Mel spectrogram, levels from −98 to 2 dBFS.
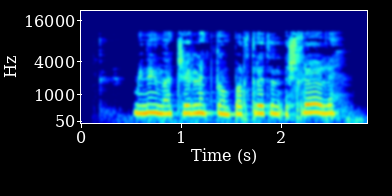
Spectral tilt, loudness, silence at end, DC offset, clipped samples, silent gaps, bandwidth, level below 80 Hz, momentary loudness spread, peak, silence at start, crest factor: -4 dB/octave; -33 LUFS; 0.3 s; under 0.1%; under 0.1%; none; 11.5 kHz; -68 dBFS; 5 LU; -20 dBFS; 0.55 s; 14 dB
